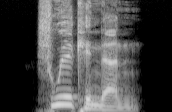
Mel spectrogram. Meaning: dative plural of Schulkind
- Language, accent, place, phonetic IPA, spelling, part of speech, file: German, Germany, Berlin, [ˈʃuːlˌkɪndɐn], Schulkindern, noun, De-Schulkindern.ogg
